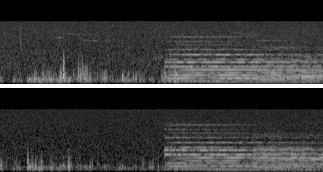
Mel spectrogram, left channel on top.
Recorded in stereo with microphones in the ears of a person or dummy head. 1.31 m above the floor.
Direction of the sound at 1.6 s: 85° right.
